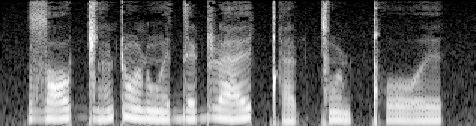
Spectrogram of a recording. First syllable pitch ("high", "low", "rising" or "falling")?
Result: rising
